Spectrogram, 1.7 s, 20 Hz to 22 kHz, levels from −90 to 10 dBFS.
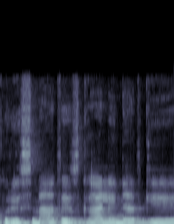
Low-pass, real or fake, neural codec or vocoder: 14.4 kHz; real; none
